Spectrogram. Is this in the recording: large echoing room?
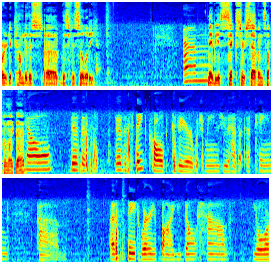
no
